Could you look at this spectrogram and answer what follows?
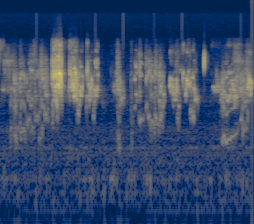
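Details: Caged parakeets chatter in a jumble of scratchy chirps and squeaks, with one louder burst early on and a short whistled note near the end, over a low hum.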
